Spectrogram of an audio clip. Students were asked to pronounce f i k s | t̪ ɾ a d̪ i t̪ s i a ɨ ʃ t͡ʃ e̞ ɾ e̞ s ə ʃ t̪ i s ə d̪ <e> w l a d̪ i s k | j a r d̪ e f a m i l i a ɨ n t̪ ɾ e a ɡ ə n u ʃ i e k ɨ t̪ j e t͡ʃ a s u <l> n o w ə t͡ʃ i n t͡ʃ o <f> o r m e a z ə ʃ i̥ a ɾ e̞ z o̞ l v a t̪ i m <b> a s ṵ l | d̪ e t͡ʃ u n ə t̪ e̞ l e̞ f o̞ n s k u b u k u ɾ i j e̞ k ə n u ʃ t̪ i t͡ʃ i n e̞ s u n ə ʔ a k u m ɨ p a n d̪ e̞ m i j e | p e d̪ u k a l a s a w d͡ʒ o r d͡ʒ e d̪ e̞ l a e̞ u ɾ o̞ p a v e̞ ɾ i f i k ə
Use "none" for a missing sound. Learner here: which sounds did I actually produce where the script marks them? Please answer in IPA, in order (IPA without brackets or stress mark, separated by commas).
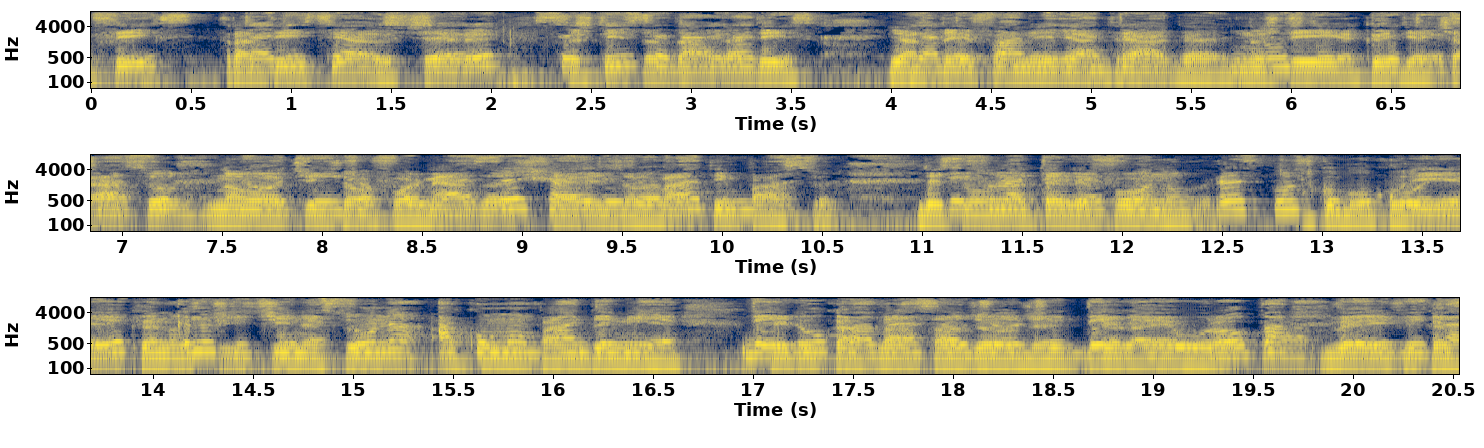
a, l, f, p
